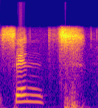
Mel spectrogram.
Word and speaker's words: scents: scents. S는 묵음이에요.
